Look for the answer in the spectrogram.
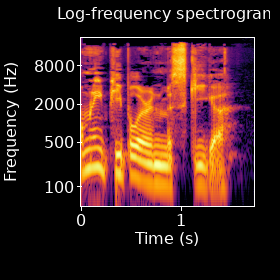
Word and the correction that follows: Muskegon: Muskegon. – Did I say it right? – Muskegon.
